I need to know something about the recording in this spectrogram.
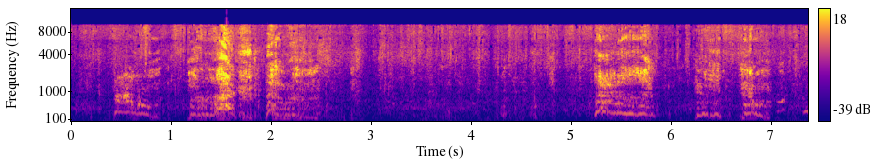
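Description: Puppies tug and rustle a plastic tarp on snow.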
